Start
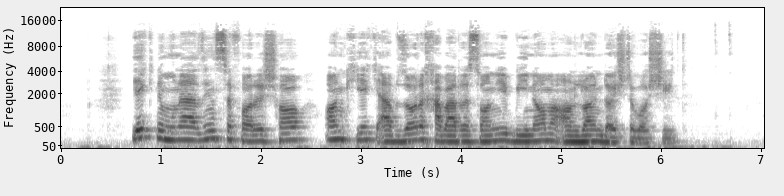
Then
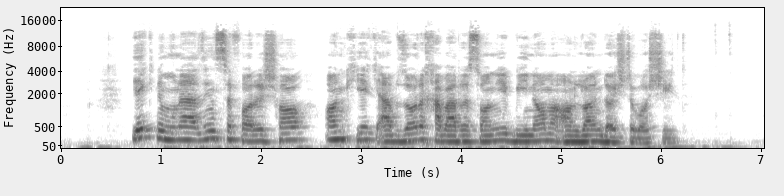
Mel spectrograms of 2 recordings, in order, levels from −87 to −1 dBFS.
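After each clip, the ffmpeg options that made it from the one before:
-af "flanger=delay=7.8:depth=3.9:regen=74:speed=2:shape=sinusoidal"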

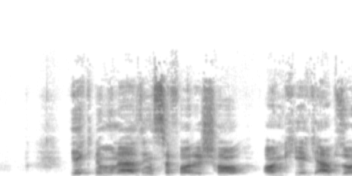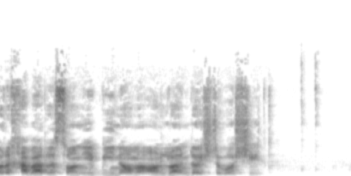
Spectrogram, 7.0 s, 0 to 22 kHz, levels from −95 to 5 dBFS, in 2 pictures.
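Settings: -af "highpass=f=730:w=0.5412,highpass=f=730:w=1.3066"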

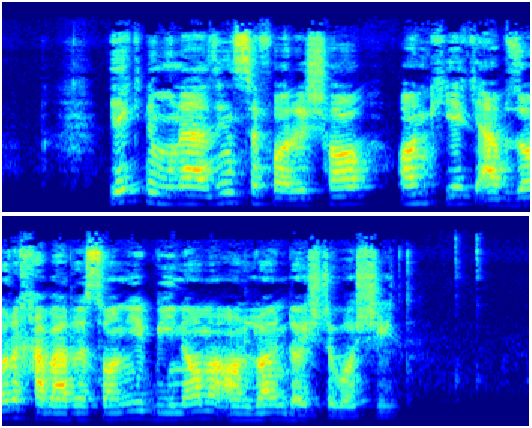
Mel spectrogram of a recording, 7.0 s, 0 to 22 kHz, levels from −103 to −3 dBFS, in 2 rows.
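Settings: -af "highshelf=f=6000:g=7.5"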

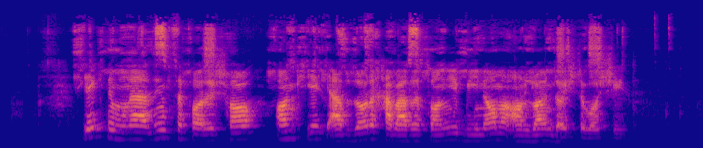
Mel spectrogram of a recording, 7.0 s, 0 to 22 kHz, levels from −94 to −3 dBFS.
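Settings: -filter_complex "[0:a]acrossover=split=3900[s0][s1];[s0]adelay=110[s2];[s2][s1]amix=inputs=2:normalize=0,volume=1.26"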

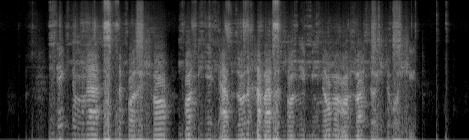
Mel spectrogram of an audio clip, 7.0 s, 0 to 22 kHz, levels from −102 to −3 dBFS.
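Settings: -af "aeval=exprs='max(val(0),0)':c=same"

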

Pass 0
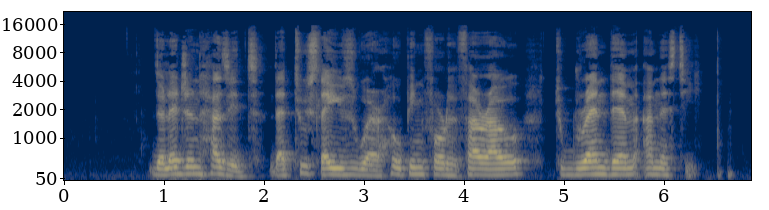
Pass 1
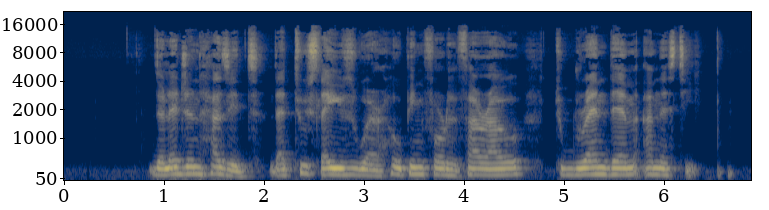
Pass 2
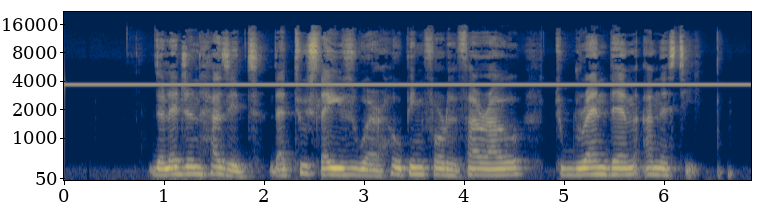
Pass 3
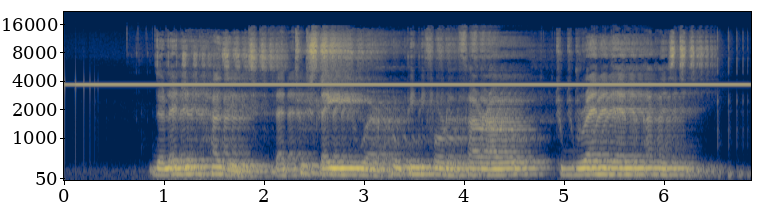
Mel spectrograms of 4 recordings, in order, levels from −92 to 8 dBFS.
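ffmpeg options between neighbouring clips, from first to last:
-af "firequalizer=gain_entry='entry(140,0);entry(230,12);entry(540,-18);entry(860,-13);entry(2500,2);entry(3500,-13);entry(7500,15);entry(11000,11)':delay=0.05:min_phase=1"
-af "aeval=exprs='val(0)+0.0316*sin(2*PI*3700*n/s)':c=same,volume=1.68"
-af "aecho=1:1:110|192.5|254.4|300.8|335.6:0.631|0.398|0.251|0.158|0.1"

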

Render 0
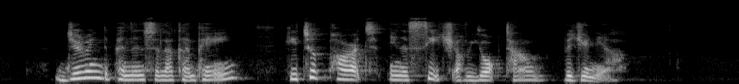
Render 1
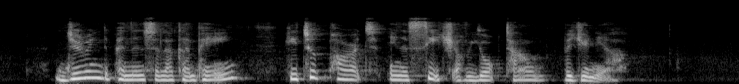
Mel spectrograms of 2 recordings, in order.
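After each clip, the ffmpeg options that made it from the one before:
-filter_complex "[0:a]acrossover=split=360|3000[s0][s1][s2];[s1]acompressor=threshold=0.0316:ratio=6[s3];[s0][s3][s2]amix=inputs=3:normalize=0,volume=2"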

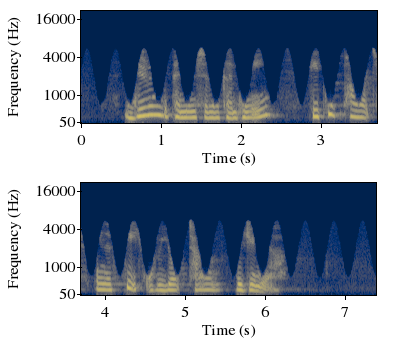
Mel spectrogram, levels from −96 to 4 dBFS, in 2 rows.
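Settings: -af "acrusher=bits=9:mix=0:aa=0.000001,afftfilt=real='re*lt(b*sr/1024,640*pow(5500/640,0.5+0.5*sin(2*PI*2.8*pts/sr)))':imag='im*lt(b*sr/1024,640*pow(5500/640,0.5+0.5*sin(2*PI*2.8*pts/sr)))':win_size=1024:overlap=0.75,volume=0.531"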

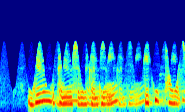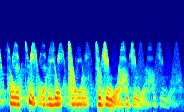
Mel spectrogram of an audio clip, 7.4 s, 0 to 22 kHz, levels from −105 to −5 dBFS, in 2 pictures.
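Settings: -af "aecho=1:1:548|1096:0.251|0.0452,volume=0.794"

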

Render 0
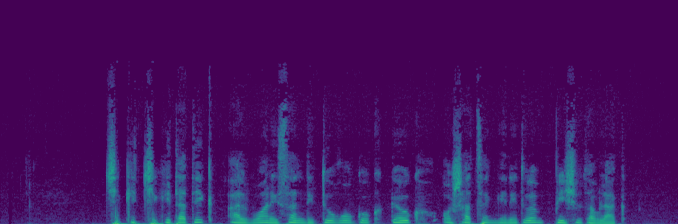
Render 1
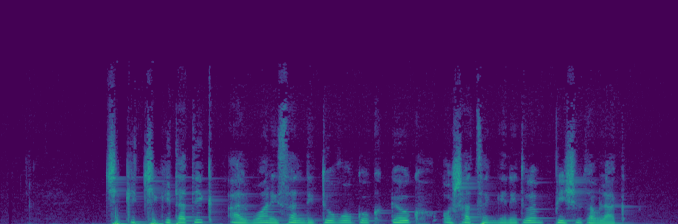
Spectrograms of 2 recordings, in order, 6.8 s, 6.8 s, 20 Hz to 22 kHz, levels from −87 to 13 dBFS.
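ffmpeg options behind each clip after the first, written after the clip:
-af "bandreject=f=125.3:t=h:w=4,bandreject=f=250.6:t=h:w=4,bandreject=f=375.9:t=h:w=4,bandreject=f=501.2:t=h:w=4,bandreject=f=626.5:t=h:w=4,bandreject=f=751.8:t=h:w=4,bandreject=f=877.1:t=h:w=4,bandreject=f=1002.4:t=h:w=4,bandreject=f=1127.7:t=h:w=4,bandreject=f=1253:t=h:w=4,bandreject=f=1378.3:t=h:w=4,bandreject=f=1503.6:t=h:w=4,bandreject=f=1628.9:t=h:w=4,bandreject=f=1754.2:t=h:w=4,bandreject=f=1879.5:t=h:w=4,bandreject=f=2004.8:t=h:w=4,bandreject=f=2130.1:t=h:w=4,bandreject=f=2255.4:t=h:w=4,bandreject=f=2380.7:t=h:w=4,bandreject=f=2506:t=h:w=4,bandreject=f=2631.3:t=h:w=4,bandreject=f=2756.6:t=h:w=4,bandreject=f=2881.9:t=h:w=4,bandreject=f=3007.2:t=h:w=4,bandreject=f=3132.5:t=h:w=4,bandreject=f=3257.8:t=h:w=4,bandreject=f=3383.1:t=h:w=4,bandreject=f=3508.4:t=h:w=4,bandreject=f=3633.7:t=h:w=4,bandreject=f=3759:t=h:w=4,bandreject=f=3884.3:t=h:w=4,bandreject=f=4009.6:t=h:w=4,bandreject=f=4134.9:t=h:w=4,bandreject=f=4260.2:t=h:w=4,bandreject=f=4385.5:t=h:w=4,bandreject=f=4510.8:t=h:w=4,bandreject=f=4636.1:t=h:w=4"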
